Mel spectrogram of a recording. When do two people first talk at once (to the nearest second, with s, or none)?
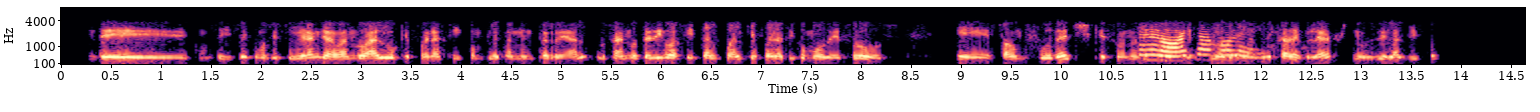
11 s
